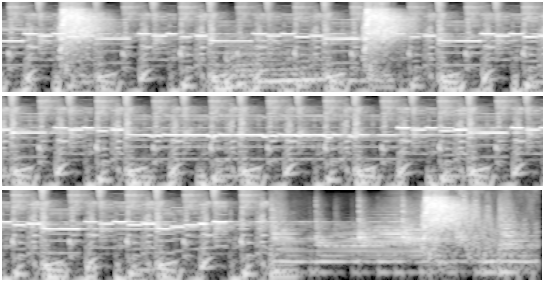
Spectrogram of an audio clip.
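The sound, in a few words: whip crack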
